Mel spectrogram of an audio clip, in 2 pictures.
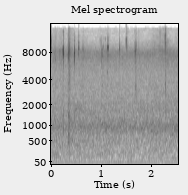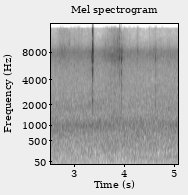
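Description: Steady outdoor background noise with no clear single source, broken by a few faint clicks and one sharper tick about three and a half seconds in.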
